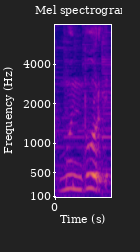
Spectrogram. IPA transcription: mundburg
